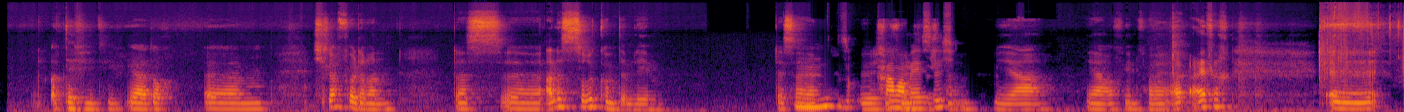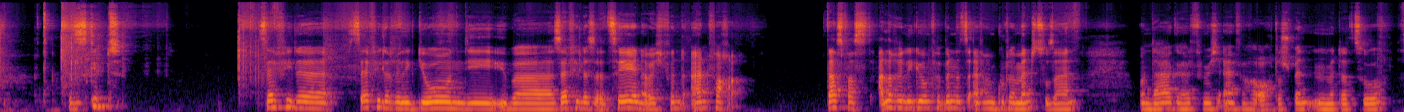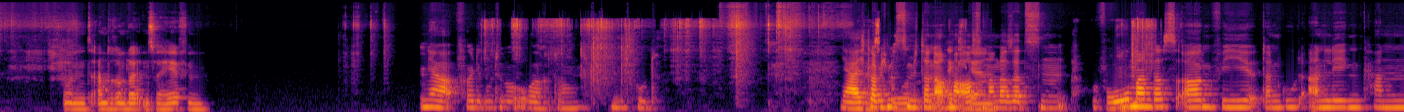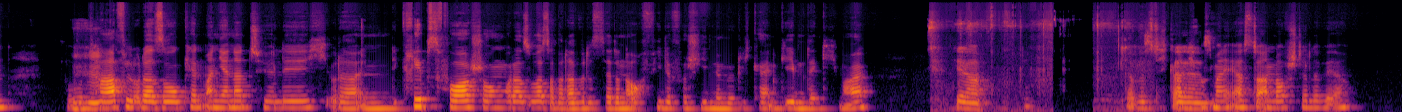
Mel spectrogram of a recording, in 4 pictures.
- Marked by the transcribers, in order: static; other background noise; tapping; distorted speech
- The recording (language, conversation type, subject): German, unstructured, Was würdest du tun, wenn du viel Geld gewinnen würdest?
- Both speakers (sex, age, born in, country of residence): female, 20-24, Germany, Germany; female, 25-29, Germany, Germany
